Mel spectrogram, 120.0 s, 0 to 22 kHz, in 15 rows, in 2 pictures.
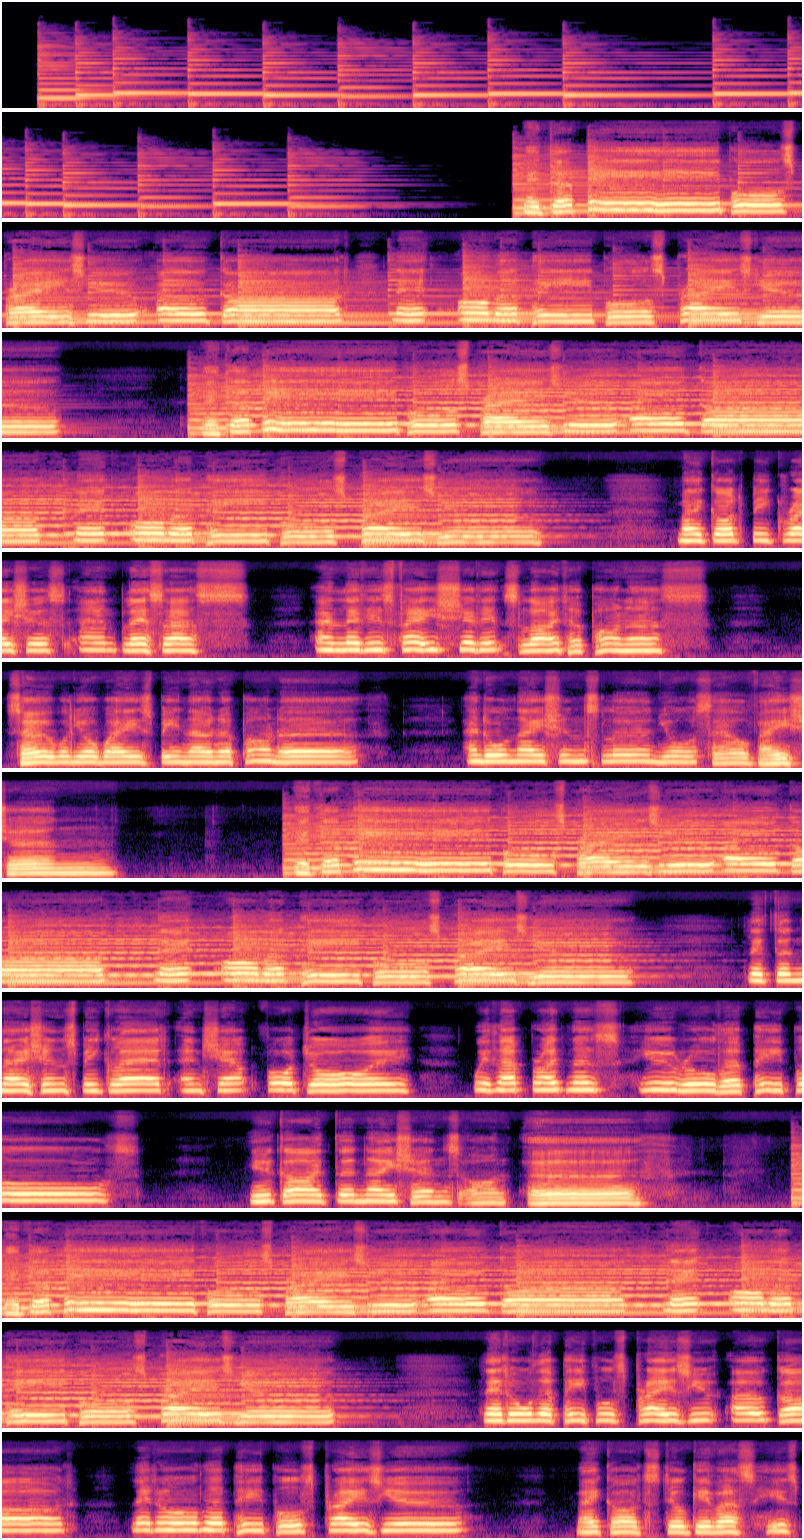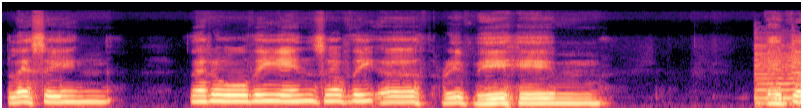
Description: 028 Easter 6 Psalm C [APC - LiturgyShare + Meinrad 3] - vocal.mp3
